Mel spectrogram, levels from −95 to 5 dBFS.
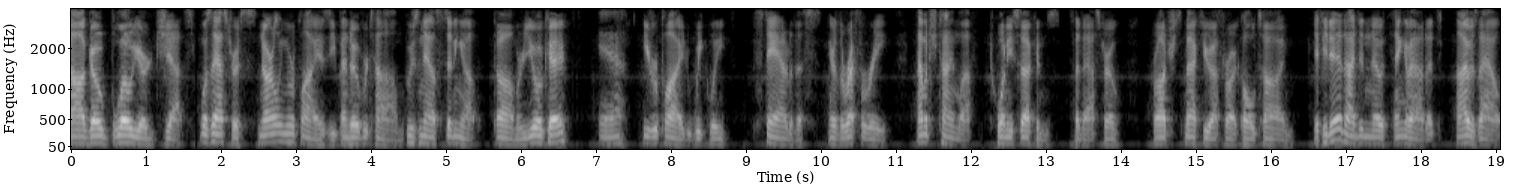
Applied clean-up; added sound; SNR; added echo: none; none; none; none.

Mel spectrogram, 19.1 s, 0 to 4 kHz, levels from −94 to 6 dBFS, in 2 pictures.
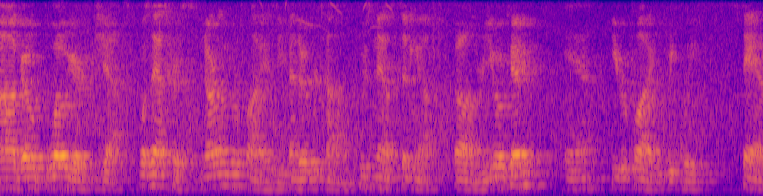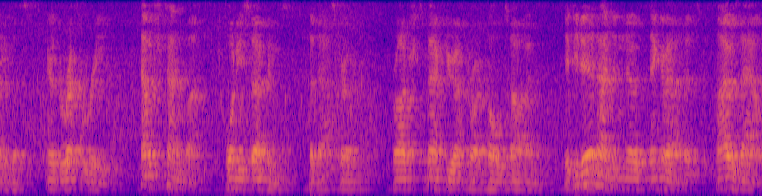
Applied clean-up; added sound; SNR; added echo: none; Waves, surf; 16 dB; reverberation time 0.8 s.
